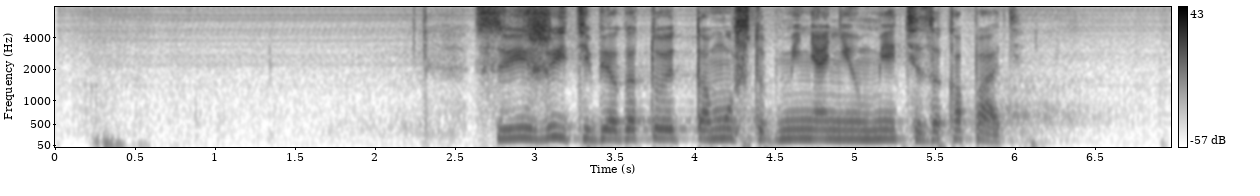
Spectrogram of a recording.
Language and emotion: Russian, angry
